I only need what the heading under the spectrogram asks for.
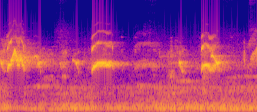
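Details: Cockatiel calling with harsh squawks and sliding whistled chirps, three loud bursts in quick succession over a low background hum.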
